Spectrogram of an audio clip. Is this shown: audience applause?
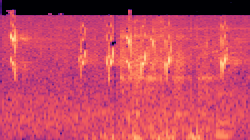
no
